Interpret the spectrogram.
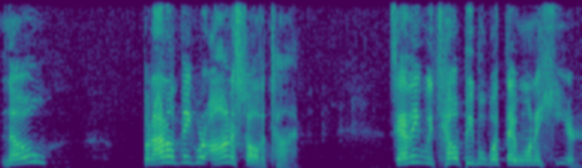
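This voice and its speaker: A man's voice: very high voice, very animated, moderate pace, pushed and bright, no room sound, clean studio sound. A man preaching a sermon as a pastor, talking conversationally and repeating phrases for emphasis. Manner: acts out quoted dialogue in other voices.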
